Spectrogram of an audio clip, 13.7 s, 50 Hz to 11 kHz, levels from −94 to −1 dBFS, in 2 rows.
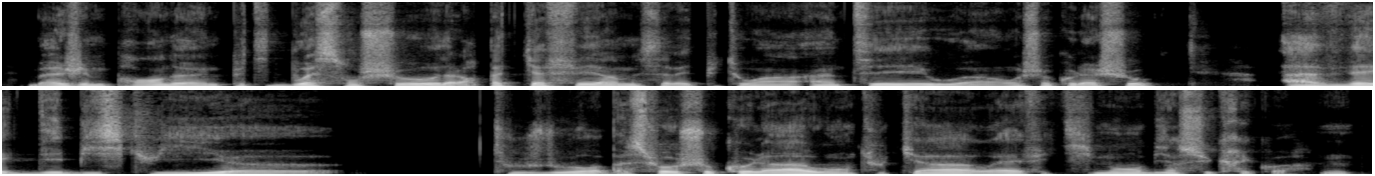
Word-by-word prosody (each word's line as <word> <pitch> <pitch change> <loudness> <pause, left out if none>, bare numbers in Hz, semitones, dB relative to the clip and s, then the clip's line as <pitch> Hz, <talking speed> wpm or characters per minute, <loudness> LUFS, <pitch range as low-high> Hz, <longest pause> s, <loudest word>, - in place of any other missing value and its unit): Ben, 105 +2 0
je 110 - -1
vais 105 - +1
me 100 - -3
prendre 110 +4 +1
une 105 -1 -4
petite 110 +3 -11
boisson 120 +1 +2
chaude. 125 +5 +3
Alors, - - -1
pas 120 - 0
de 115 - -6
café, 125 +6 +1
hein, 140 -3 +2
mais 125 - -1
ça 105 0 -5
va 100 - -2
être 95 - -7
plutôt 105 -2 -7
un 95 0 -5
un 110 -1 -1
thé 125 +4 +3
ou 105 -3 +1
un 95 - -6
ou 105 - -8
un - - -6
chocolat 105 +1 -2
chaud 140 +10 -1 0.6
avec 115 +2 +2
des 110 0 0
biscuits, 105 +4 +1
heu 95 -2 -4 0.8
toujours, 105 +1 -1
ben 95 - -9
soit 105 +4 +3
au - - +3
chocolat 110 +1 +4
ou 105 -3 +3
en 95 - -6
tout 100 - -13
cas, 105 -1 +2
ouais, 95 +3 +1
effectivement, 105 +4 -4
bien 95 +2 -3
sucré, 95 - -5
quoi, - - -16
mmh. 90 - -8
105 Hz, 205 wpm, -24 LUFS, 100-120 Hz, 0.8 s, chocolat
